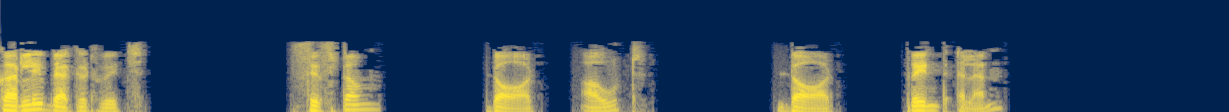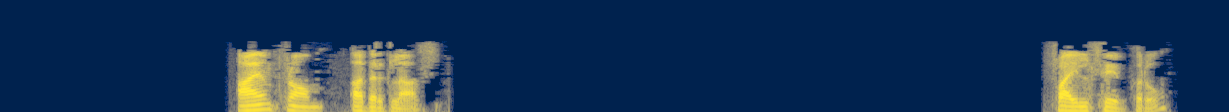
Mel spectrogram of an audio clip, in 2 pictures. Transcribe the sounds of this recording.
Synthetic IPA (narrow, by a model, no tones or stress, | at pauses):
kɐɾlibɾɛːkeʈʋɪt͡ʃ | sɪsʈə̃m | ɖɔːʈ̚ | aʊʈ | ɖɔːʈ̚ | pɾɪ̃ɳʈɛlə̰̃n | aɪ̃mfɾɔ̃mɐd̪əɾkla̰ːs | faɪlseːʋkəɾõː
